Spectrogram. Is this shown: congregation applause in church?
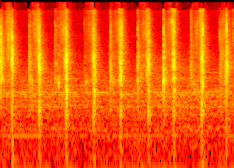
no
